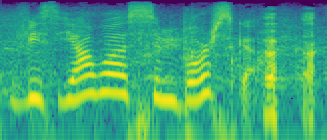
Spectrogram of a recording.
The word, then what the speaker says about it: Wisława Szymborska: And the wonderful poet Wisława Szymborska. – Well done, well pronounced.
